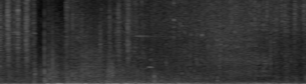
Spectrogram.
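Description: A dull rumbling impact as shrapnel strikes a tank in War Thunder, a close heavy boom fading into a rough low roar.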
